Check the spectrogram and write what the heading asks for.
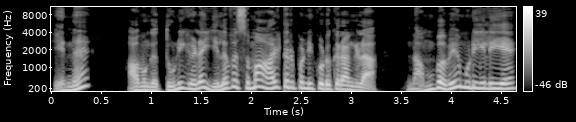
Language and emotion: Tamil, surprised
